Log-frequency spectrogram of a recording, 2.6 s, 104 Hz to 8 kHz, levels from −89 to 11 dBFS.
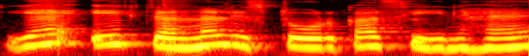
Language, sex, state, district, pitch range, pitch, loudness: Hindi, female, Haryana, Rohtak, 210-245 Hz, 225 Hz, -15 LUFS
